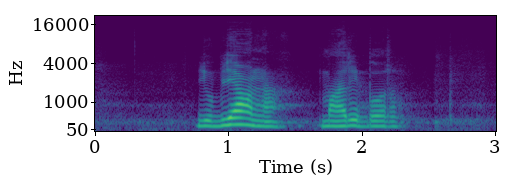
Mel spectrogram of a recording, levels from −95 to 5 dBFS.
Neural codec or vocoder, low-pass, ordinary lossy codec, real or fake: autoencoder, 48 kHz, 32 numbers a frame, DAC-VAE, trained on Japanese speech; 19.8 kHz; none; fake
